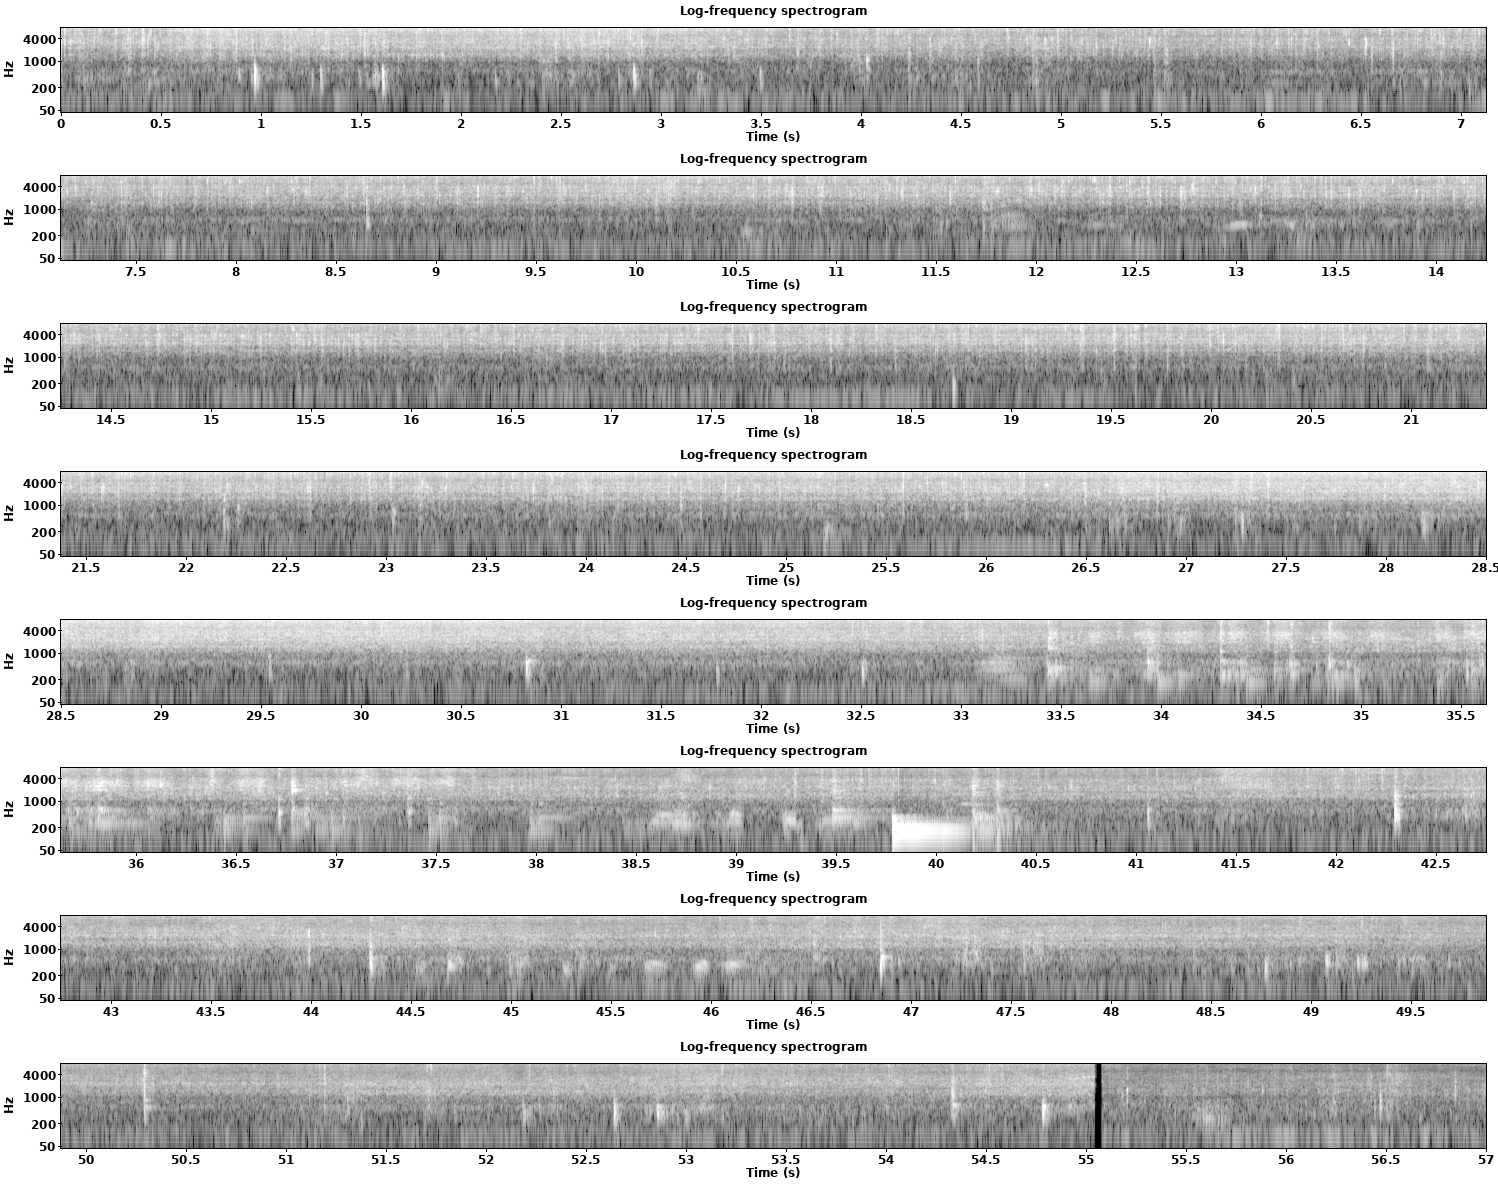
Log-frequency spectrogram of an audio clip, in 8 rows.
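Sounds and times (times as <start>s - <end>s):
food sizzling in hot oil: 0.0s - 57.0s
wooden spoon stirring in wok: 26.4s - 50.6s, 51.2s - 55.1s
faint pitched tones: 37.9s - 41.2s.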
